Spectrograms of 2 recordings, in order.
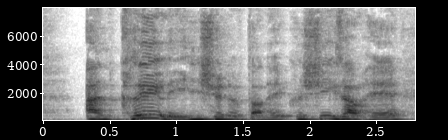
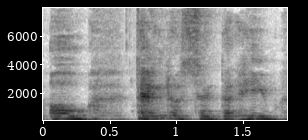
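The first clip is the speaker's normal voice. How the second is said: whiny mocking imitation, pitched higher; mocking Ariel Helwani; 6 semitones higher than usual. Vlogger mocking a podcaster's complaint in a whiny voice. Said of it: "it's like forty minutes of".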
